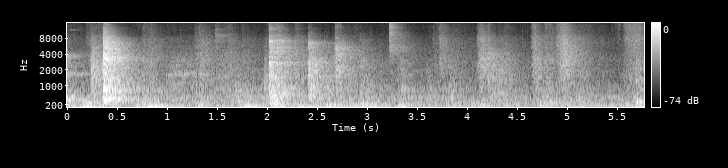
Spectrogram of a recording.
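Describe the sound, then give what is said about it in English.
A door blown open by the wind swings open with a sharp bang, followed by several irregular knocks and rattles as it shifts and bumps against a low background rumble. “sorry my door opened, the wind.”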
